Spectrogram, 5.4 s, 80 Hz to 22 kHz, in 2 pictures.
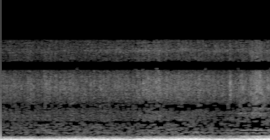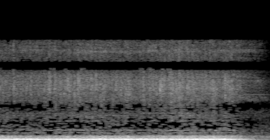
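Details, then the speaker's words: Rebuilt 1970 Pontiac GTO 400 (bored .030", KB pistons, ported #13 heads, Crower 60916 cam, Johnson lifters, 800 CFM Quadrajet, Ram Air manifolds, FlowMaster Super 44 mufflers) on run stand outdoors: lumpy even V8 rumble climbing smoothly then cutting off cleanly, no ticks or knocks; healthy V8 revving. "when we get there but it will be a nice running uh better than stock engine uh upgrade from the stock engine"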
